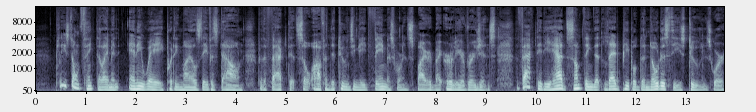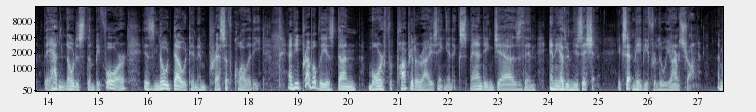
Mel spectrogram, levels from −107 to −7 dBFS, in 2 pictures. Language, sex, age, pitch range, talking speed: English, male, 60-79, 100-120 Hz, 160 wpm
